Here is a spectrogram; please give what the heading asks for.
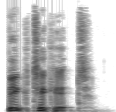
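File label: "big-ticket", English, British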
